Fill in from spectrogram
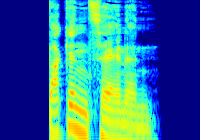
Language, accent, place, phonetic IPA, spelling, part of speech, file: German, Germany, Berlin, [ˈbakn̩ˌt͡sɛːnən], Backenzähnen, noun, De-Backenzähnen.ogg
- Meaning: dative plural of Backenzahn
